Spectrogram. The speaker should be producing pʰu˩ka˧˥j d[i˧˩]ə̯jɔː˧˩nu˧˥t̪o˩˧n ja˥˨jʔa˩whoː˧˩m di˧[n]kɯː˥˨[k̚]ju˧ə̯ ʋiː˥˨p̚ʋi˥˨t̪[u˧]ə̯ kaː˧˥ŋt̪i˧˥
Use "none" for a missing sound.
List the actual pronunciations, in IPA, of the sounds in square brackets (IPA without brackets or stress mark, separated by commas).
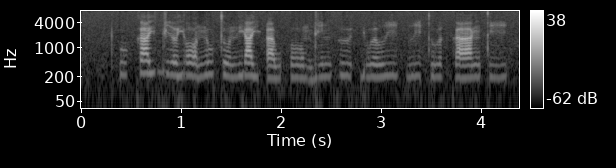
i˧˩, n, t̚, u˧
